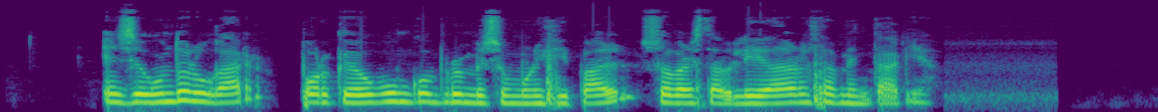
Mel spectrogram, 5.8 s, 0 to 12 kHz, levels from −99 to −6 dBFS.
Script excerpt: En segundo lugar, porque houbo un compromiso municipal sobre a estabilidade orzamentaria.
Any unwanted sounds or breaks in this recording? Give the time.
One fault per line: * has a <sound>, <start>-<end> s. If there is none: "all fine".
all fine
